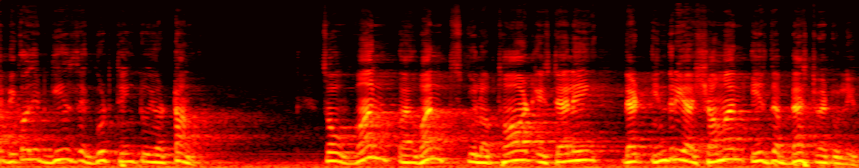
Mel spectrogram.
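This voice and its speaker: A man talks at a moderate pace with ordinary pitch variation, and the room echo is audible. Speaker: Gita teacher at a temple. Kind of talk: religious discourse. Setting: temple hall, also streamed online.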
